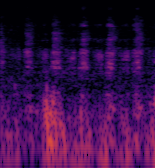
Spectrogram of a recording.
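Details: Nyla, a female XL ghost tri-colour American Bully, pants hard after a workout, about five quick rhythmic breathy huffs in under two seconds, steady and even, with a faint noisy background.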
